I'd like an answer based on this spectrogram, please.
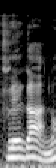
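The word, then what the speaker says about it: vegano: えたら、V の方で、ベガーノと言いますね。ベゲタラーノ。それから、ベガーノ。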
